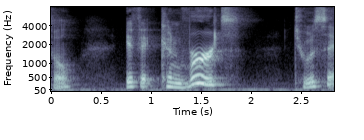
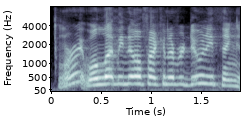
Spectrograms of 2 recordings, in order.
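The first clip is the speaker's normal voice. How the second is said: higher, louder and fast dismissal; rushed brush-off; 8 semitones higher, 6 dB louder, much faster than usual. Acted. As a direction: hurry the customer off with a breezy high brush-off. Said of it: "the car salesman goes".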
